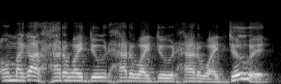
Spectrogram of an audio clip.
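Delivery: plain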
